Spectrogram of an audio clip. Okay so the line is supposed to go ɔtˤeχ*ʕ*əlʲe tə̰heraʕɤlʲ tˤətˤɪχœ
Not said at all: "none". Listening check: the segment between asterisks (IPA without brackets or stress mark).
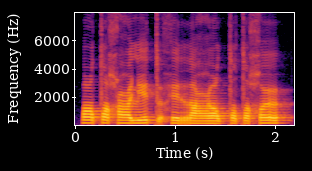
ʕ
